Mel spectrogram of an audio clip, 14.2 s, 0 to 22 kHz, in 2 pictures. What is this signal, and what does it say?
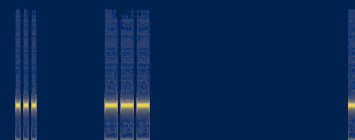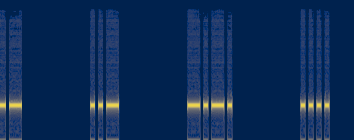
Morse code, heard as a keyed tone, about 15 wpm, spaced as for 5 wpm, 1000 Hz. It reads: SO MUCH
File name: qotdfiles / 5wpm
